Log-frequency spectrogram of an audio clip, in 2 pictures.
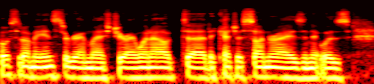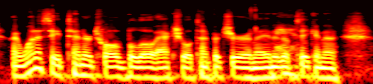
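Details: Adult man speaking; normal speech.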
